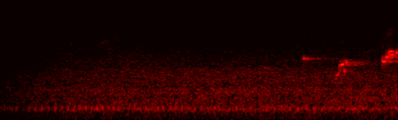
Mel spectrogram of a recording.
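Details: A singing light-vented bulbul of the Taiwanese subspecies (formosae) gives a few short, bright chirping notes near the end, over a steady hiss of background noise.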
